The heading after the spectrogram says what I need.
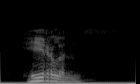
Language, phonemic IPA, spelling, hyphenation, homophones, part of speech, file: Dutch, /ˈɦeːr.lə(n)/, Heerlen, Heer‧len, Heerle, proper noun, Nl-Heerlen.ogg
- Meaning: a city and municipality of Limburg, Netherlands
